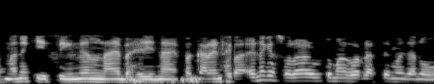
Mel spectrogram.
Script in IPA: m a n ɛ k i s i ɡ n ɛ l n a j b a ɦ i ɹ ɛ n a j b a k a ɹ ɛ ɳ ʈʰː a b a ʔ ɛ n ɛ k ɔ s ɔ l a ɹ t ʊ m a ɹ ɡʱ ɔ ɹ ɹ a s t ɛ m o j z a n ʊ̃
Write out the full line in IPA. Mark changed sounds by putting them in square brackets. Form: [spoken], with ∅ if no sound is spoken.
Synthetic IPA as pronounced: m a n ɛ k i s i ɡ n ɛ l n a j b a ɦ i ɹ [i] n a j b a k a ɹ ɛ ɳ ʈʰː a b a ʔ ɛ n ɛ k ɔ s ɔ l a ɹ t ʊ m a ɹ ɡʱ ɔ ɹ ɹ a s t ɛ m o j z a n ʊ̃

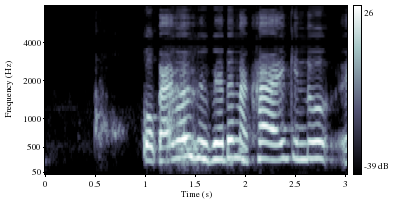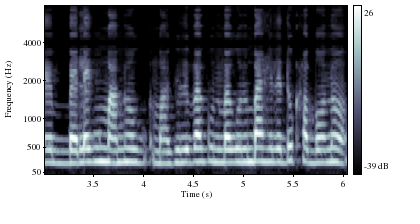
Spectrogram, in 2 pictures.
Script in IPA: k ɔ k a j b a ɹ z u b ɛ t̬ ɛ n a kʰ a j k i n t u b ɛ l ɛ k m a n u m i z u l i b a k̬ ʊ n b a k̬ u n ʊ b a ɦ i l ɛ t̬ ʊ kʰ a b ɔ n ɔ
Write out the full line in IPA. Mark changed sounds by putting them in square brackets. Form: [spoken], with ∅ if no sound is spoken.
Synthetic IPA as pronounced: k ɔ k a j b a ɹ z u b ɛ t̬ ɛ n a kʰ a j k i n t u b ɛ l ɛ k m a n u m [a] z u l i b a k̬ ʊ n b a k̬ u n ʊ b a ɦ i l ɛ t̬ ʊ kʰ a b ɔ n ɔ

